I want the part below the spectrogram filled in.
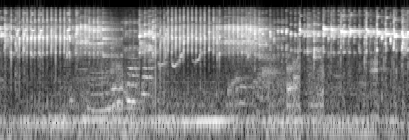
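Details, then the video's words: Lovebirds chirping as competition bait: steady, fast rattling chatter of shrill high notes pulsing several times a second, thinning briefly near two seconds before resuming, ending with thin whistled squeals. "Long-Lasting Lovebird Bait for Competitions | Full of Typing and Chirping Sounds"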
